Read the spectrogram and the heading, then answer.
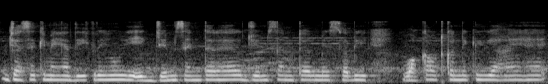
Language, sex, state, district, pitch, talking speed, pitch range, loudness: Hindi, female, Bihar, Katihar, 210 Hz, 260 wpm, 200-215 Hz, -16 LUFS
